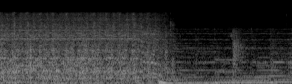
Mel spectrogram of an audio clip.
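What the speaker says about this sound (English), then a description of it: "By pressing your presser foot, you can then start sewing." A Kreshay sewing machine runs at speed in a continuous, dense mechanical whir that eases off and settles slightly lower near the end, close up with no talking.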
